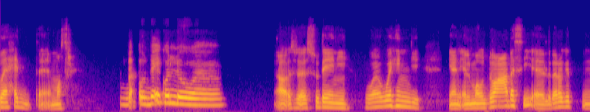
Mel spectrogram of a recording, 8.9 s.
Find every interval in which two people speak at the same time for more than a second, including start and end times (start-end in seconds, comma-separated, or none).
none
